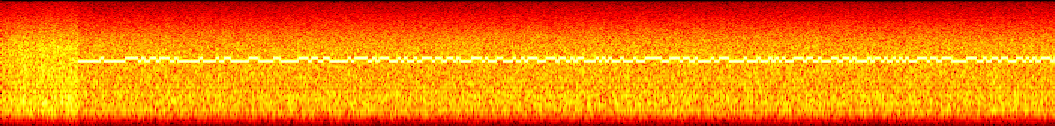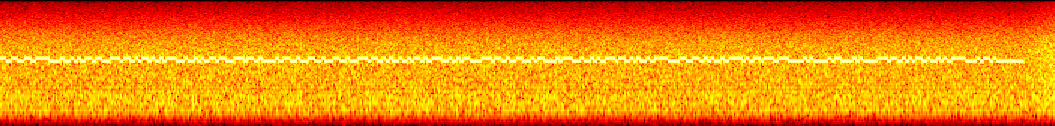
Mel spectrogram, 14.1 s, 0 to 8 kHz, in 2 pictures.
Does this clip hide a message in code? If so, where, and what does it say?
Yes: RTTY (45.45 baud, 170 Hz shift) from 0.5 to 13.8 s, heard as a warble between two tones, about 1950 Hz centre, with radio static. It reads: KVMV VEZF GHCZ BYQT KMQY UGDY MNLR IOJL DZJL KPPP FDNB WBZJ FOIF MXBX SJOD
